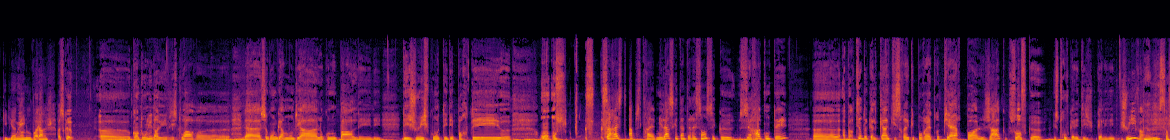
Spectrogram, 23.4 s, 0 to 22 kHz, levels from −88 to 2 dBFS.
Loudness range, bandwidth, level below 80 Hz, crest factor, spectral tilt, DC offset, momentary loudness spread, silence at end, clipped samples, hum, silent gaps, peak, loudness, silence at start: 2 LU; 16.5 kHz; -34 dBFS; 12 dB; -5 dB/octave; under 0.1%; 7 LU; 0 s; under 0.1%; none; none; -10 dBFS; -23 LUFS; 0.05 s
